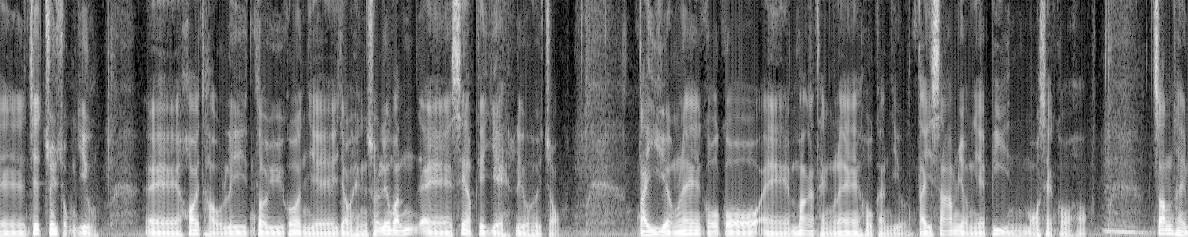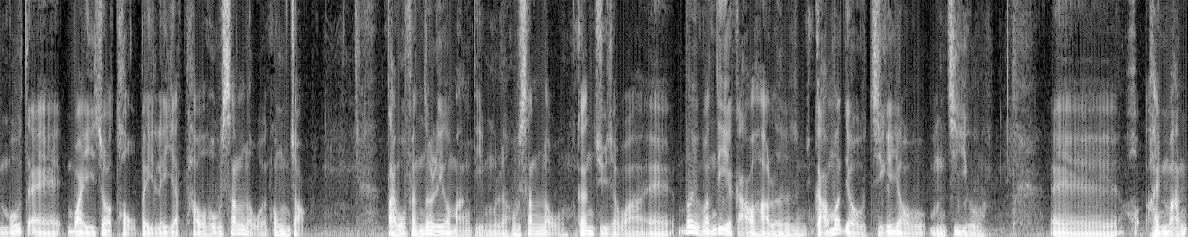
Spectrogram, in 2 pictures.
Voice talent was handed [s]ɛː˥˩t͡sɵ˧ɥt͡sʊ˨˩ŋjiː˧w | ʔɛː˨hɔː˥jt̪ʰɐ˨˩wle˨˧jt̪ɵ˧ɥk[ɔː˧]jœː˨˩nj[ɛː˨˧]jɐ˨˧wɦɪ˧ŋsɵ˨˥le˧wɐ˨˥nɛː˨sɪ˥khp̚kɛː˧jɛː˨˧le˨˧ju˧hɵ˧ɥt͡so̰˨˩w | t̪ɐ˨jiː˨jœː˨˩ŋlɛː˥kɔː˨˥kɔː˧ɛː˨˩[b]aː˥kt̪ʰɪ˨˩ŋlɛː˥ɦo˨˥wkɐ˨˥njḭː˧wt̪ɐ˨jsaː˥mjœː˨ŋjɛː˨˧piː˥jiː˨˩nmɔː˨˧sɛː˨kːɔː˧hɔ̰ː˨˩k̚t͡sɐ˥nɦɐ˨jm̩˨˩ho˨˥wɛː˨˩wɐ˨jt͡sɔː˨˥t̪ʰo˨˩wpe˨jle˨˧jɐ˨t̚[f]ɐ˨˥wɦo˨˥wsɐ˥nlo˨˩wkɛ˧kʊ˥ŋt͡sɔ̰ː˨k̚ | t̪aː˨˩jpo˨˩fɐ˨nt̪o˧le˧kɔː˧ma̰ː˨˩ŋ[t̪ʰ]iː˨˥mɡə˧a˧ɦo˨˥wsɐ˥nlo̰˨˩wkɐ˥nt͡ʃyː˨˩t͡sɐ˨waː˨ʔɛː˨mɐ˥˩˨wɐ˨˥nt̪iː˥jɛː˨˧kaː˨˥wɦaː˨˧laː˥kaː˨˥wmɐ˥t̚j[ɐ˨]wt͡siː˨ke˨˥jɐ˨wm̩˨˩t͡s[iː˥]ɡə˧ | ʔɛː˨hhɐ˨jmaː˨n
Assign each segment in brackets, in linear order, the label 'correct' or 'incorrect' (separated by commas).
incorrect, incorrect, correct, incorrect, incorrect, incorrect, correct, correct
